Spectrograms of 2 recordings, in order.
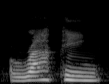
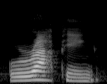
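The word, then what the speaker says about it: wrapping: gift certificate обгортковий папір wpping Paper wpping Paper w на початку перед приголосною не читається приголосна R w там абсолютно не прочитується wpping Paper gift basket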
